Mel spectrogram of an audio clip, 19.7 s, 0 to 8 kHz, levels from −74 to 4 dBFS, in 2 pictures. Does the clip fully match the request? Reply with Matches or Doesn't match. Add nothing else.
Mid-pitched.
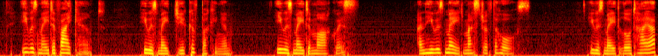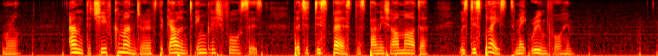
Matches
